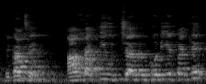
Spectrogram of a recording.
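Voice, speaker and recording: A man with a Bangladeshi accent teaches a classroom grammar lesson, patiently questioning his class and repeating his points. He talks fast in a very high, somewhat bright voice, recorded from far off in an echoey room with faint noise.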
